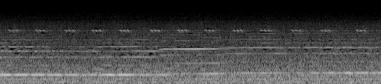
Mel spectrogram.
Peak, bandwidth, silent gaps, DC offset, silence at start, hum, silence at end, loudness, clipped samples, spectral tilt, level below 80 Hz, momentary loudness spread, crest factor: -10 dBFS; 16 kHz; none; under 0.1%; 0 s; none; 0 s; -23 LUFS; under 0.1%; -5.5 dB/octave; -38 dBFS; 4 LU; 12 dB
